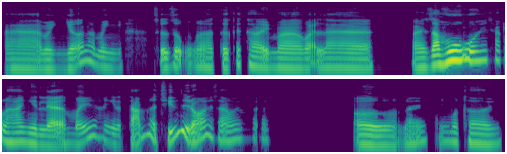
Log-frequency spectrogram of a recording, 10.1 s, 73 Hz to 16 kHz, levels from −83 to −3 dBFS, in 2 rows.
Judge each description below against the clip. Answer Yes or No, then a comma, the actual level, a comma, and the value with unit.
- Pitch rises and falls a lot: Yes, wide, 6.2 semitones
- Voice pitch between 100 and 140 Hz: Yes, low, 135 Hz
